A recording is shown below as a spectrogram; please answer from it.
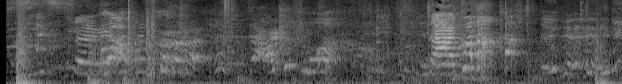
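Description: Children's voices chattering and calling out together, with louder high-pitched calls about one second in and again about four and a half seconds in.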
